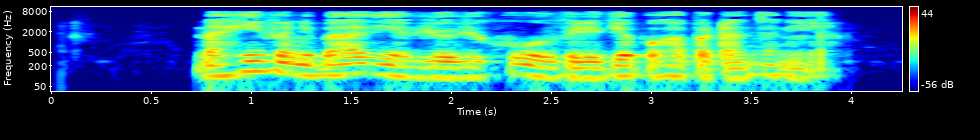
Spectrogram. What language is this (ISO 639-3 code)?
swa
